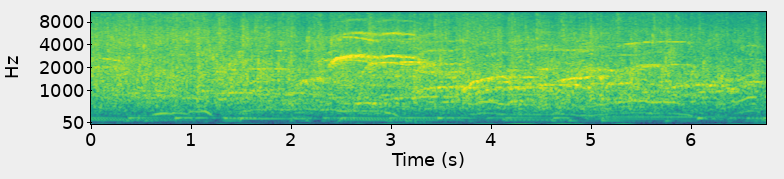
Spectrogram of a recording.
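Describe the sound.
Sustained applause from an audience at Instituto Académico Betel welcoming a guest who took part in La Voz Kids, a dense steady wash of clapping at a fairly constant loud level throughout, with some crowd murmur and faint voices blended in.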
